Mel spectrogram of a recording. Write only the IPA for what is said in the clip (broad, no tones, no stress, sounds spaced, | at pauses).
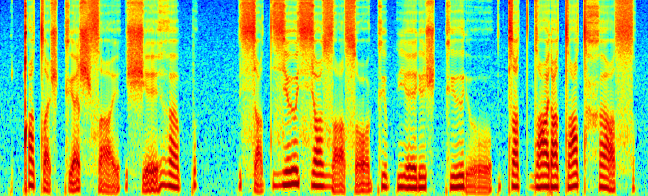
ǃ o tˤ o̰ ʃ kʲ a̰ ʃ sˤ ḛ | ʃ ḛ ɦ ɐ p | sʲ o̰ tˤ zʲ ɵ sʲ o zˤ a̰ sˤ o̰ kʲ ɵ p j e ɾʲ ɨ ʃ kʲ ɨ ɾʲ o̰ | tʲ ɵ tˤ dˤ ɐ ɾʲ e tˤ o tˤ x ɐ sˤ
